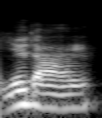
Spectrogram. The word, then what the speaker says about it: Eúdann: sure we do first i know how i pronounce the names but i want you to tell me how we pronounce the three main characters that we have right now um so our main character uh that'd be udon who is our young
